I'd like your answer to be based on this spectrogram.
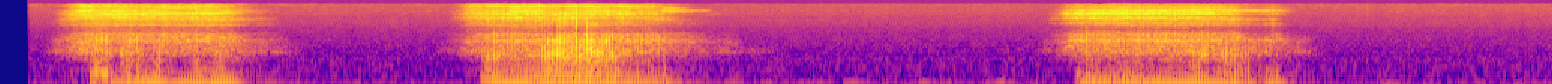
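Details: Jack sleeping and snoring: three loud, rough, low rattling snores over ten seconds, roughly fifteen a minute, with quiet breathing between.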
